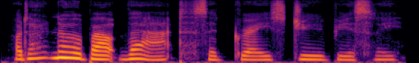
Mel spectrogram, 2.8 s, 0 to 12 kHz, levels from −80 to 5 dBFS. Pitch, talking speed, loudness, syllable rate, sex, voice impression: 220 Hz, 170 wpm, -16 LUFS, 4.8 syllables/s, female, feminine, adult-like, tensed, powerful, fluent, raspy, intellectual, slightly friendly, lively, slightly sharp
